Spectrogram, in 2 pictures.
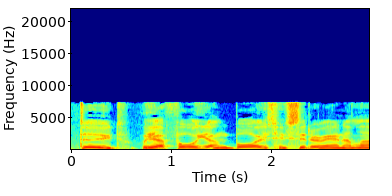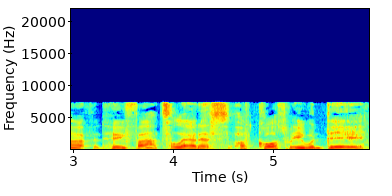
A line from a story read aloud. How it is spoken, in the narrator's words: Cameron laughed and said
